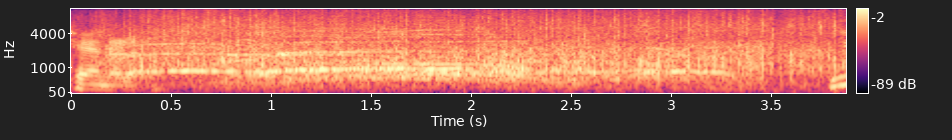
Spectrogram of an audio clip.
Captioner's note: cheering and applause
